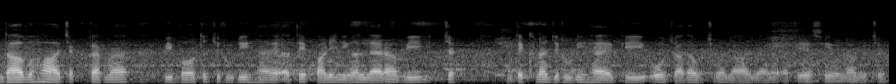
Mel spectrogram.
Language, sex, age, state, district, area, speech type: Punjabi, male, 18-30, Punjab, Bathinda, rural, spontaneous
